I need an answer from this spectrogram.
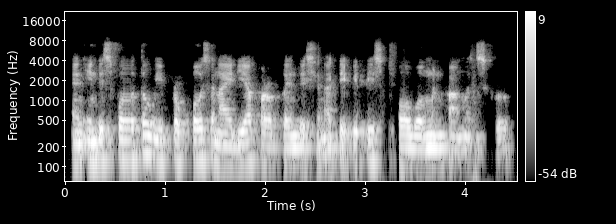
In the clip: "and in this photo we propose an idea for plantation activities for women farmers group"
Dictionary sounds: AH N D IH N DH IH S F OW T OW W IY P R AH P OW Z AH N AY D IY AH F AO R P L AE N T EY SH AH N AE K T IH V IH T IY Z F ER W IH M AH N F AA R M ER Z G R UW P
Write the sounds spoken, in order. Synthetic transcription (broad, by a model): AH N IH N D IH S F OW T OW W IY P R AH P OW S AH N AY D IY AH F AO R P L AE N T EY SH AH N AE K T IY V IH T IY S F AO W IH M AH N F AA M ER S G R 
